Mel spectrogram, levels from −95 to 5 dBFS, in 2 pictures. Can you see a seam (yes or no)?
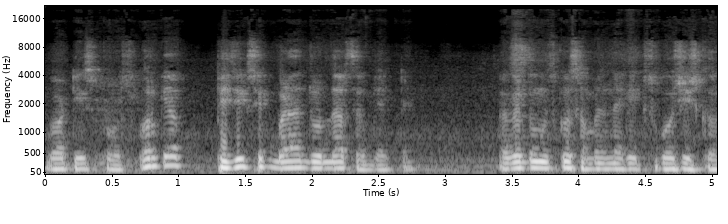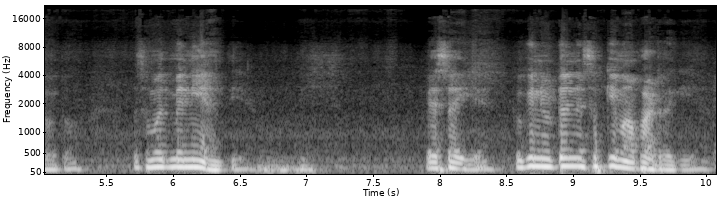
no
